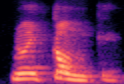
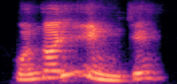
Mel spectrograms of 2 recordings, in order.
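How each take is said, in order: First: "con" hit hard, with the accent on its O, in "hay con que"; stress on CON. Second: Slow, with the accent on the E of "en" in "hay en que"; stress on EN. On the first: Showing where the accent falls, stress on "con". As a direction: punch the word "con" before an unstressed "que". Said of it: "pongamos el acento en la O". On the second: Telling the reader where the accent goes, stress on "en". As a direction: lean on the word "en" in "hay en que". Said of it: "ponga el acento en la primera E". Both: Shown as a demonstration.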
